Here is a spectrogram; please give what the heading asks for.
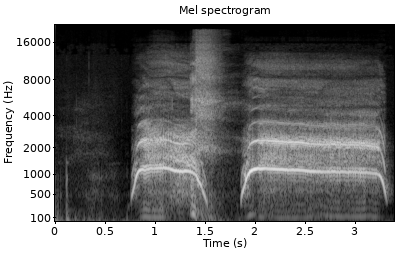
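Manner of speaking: high, loud sustained scream; scream into a pillow. Shown as a demonstration. Showing a friend how to scream into pillows, full scream. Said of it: "I like to scream into pillows".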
